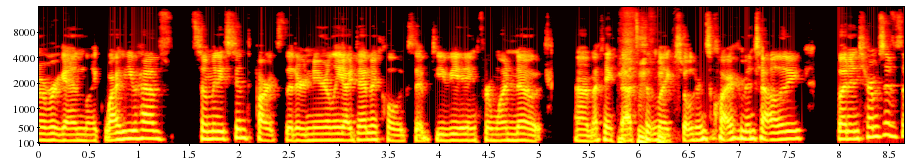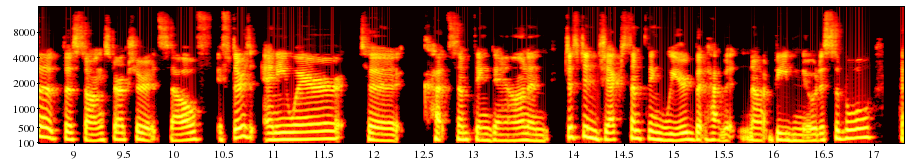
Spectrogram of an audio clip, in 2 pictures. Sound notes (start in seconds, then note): 5.8 laughter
